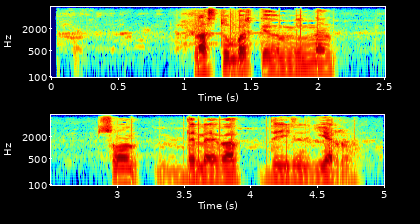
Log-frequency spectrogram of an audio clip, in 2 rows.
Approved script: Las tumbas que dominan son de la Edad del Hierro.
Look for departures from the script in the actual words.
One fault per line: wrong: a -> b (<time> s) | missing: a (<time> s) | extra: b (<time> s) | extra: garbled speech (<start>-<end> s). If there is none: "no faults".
no faults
